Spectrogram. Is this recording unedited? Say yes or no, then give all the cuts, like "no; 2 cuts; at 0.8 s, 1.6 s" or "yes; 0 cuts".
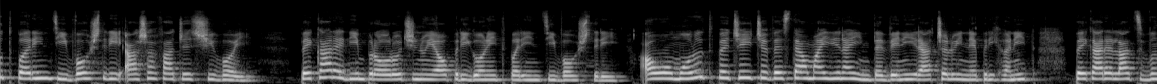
no; 1 cut; at 6.3 s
